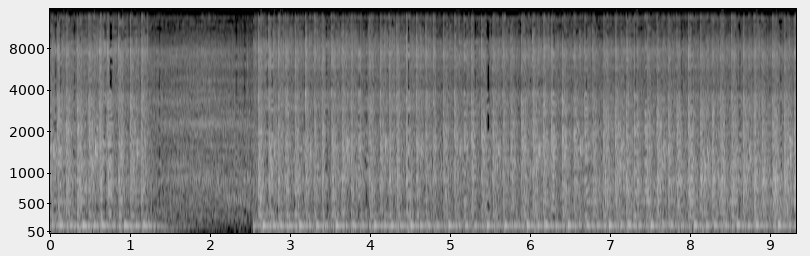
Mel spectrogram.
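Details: VW Golf diesel at rough idle with a steady sharp knock over the clatter; damaged connecting rod bearing shells cause the rod knock.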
